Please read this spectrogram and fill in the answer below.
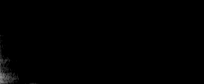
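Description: The last syllable of a man's spoken words fades out in the first moment, then dead silence with no sound at all.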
